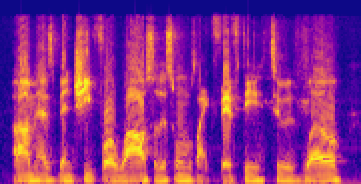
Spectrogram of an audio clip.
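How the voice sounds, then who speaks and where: With music in the background, the speaker talks at a moderate pace. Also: man. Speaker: gaming podcast co-host. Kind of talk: casual chat. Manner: loud.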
